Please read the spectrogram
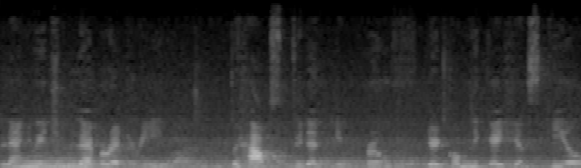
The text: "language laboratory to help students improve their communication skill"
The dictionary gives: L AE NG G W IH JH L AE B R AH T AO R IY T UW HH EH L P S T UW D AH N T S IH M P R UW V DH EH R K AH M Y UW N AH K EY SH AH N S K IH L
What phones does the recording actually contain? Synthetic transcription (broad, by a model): L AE NG G W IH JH L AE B R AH T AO R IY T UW HH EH P S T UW D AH N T IH M P R UW V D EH R K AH M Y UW N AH K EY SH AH N S K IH L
